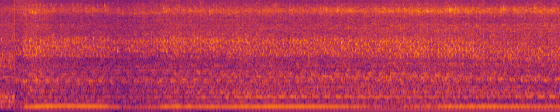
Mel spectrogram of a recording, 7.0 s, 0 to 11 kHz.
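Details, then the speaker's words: Wrecked Hellcat being rebuilt, cold start (not fully cold, started only once before): a strong, steady deep idle with an even beat and no misfire or stumble. Healthy supercharged V8; normal cold start idle. "but now we need to do a cold startup right it's not super cold but it's still not too temperature and it's only been started once"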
